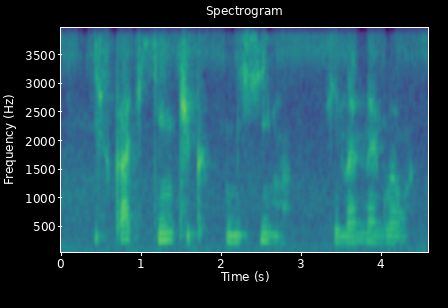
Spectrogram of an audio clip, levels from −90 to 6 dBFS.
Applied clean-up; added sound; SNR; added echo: none; Cricket; 14 dB; none.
